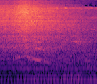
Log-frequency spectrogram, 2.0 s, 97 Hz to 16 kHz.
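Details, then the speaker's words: Racerstar 69,500 rpm brushless motor for an E010 mini quad on a simple servo-tester and ESC motor tester on a battery; ESC startup then a thin, airy hiss with a faint whine swelling and easing, no grinding or rattle. "so here you hear the motor starting up as you would when you co get up with an e SE"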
